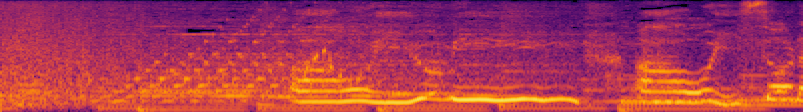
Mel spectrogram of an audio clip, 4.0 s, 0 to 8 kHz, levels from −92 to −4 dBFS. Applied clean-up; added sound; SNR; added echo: none; none; none; none.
